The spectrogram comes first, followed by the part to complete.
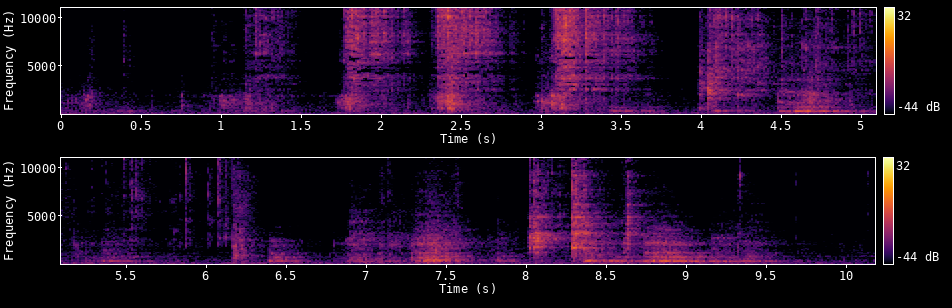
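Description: Hard plastic toy pieces clicking and clattering against each other and a plastic base as they are handled and fitted together, in a string of irregular knocks.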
